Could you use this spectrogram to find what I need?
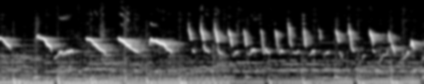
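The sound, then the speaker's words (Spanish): A red-headed songbird sings a loud, flute-like warbling song of many clear whistled notes, mostly quick downward slurs grouped in rapid phrases and repeated throughout. “Su canto, en forma de gorjeos o silbidos, es fuerte y muy agradable y se asemeja a los sonidos que brotan de una flauta. Escúchalo.”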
